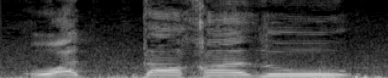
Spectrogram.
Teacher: ذال ہے، دونوں دانتوں کو ملنے نہیں دینا، زبان کی نوک دانتوں کے کنارے پر آئے گی۔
